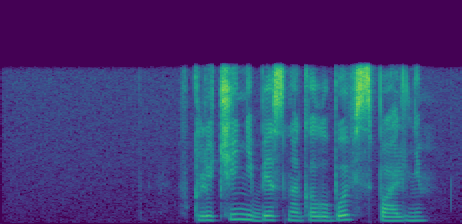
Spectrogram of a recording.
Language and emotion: Russian, neutral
